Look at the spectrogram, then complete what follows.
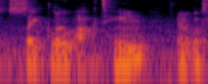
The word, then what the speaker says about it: cyclooctane: a little bit easier notice yes there's two O's that's not pronounced it's like glue tain that is cyclooctane and it looks like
